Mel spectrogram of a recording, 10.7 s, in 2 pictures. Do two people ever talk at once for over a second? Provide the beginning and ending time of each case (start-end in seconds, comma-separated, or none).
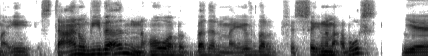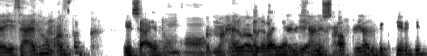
7.9-10.2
